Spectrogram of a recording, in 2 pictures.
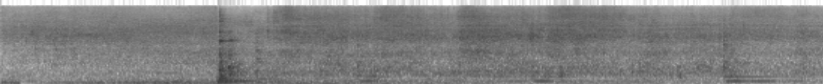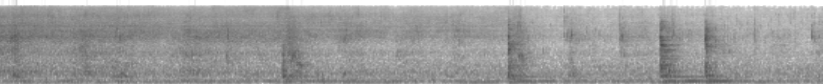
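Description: Boiled goat intestine pieces with a little cooking water tipped into hot oil and onion masala in a metal kadai, sizzling and frying. A wooden spatula stirs them through, knocking against the pan once about two seconds in and a few times near the end, as the sizzle dies down.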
